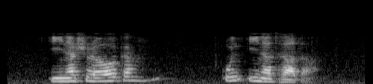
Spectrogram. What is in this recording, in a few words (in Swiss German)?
"ineschlawe", alsace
